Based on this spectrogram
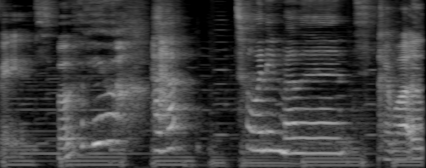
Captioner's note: affectated voice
